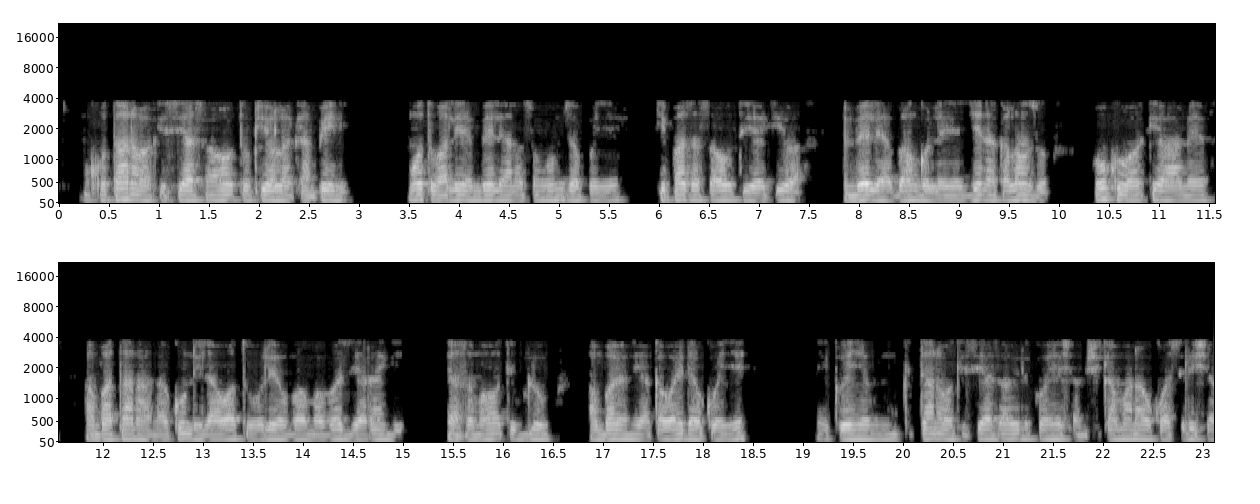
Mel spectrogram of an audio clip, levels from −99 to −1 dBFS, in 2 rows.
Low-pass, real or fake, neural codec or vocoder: 3.6 kHz; real; none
